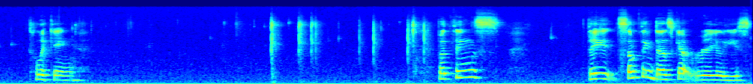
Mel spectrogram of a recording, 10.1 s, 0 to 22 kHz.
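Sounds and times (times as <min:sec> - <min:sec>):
hands handling small objects: 0:03.0 - 0:05.8.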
